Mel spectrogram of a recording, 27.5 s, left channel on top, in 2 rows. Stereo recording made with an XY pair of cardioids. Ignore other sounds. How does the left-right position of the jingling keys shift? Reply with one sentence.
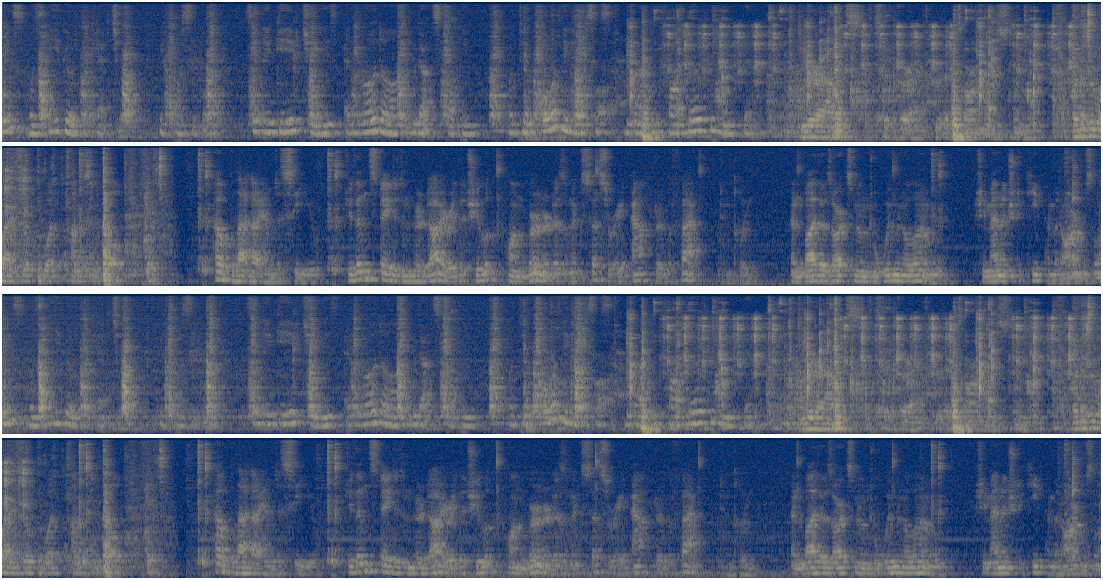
You can hear the jingling keys go from the right side to the left.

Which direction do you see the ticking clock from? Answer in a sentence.
In this clip you hear the ticking clock on the right.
